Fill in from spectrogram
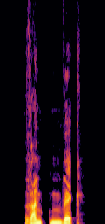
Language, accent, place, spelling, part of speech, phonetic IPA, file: German, Germany, Berlin, rannten weg, verb, [ˌʁantn̩ ˈvɛk], De-rannten weg.ogg
- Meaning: first/third-person plural preterite of wegrennen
